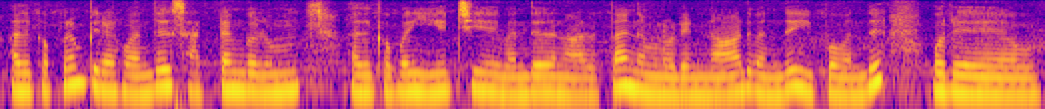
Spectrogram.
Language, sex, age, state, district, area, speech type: Tamil, female, 18-30, Tamil Nadu, Mayiladuthurai, urban, spontaneous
